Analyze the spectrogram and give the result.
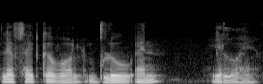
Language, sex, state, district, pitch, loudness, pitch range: Hindi, male, Arunachal Pradesh, Papum Pare, 100 Hz, -17 LUFS, 100-110 Hz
